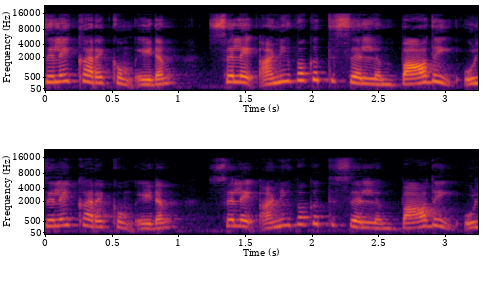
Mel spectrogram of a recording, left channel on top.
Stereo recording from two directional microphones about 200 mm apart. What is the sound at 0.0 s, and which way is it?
Speech, 40° left (ahead or behind).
